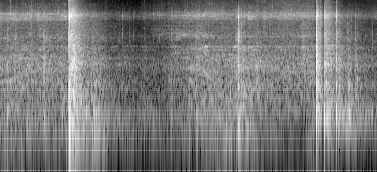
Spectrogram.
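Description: Aerial firework shells bursting: a loud bang about a second in, another near three seconds, and a quick cluster of bangs near the end, each with a short echoing tail.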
